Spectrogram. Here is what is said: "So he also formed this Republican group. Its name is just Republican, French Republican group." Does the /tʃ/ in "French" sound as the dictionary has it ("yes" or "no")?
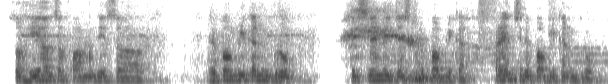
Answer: yes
